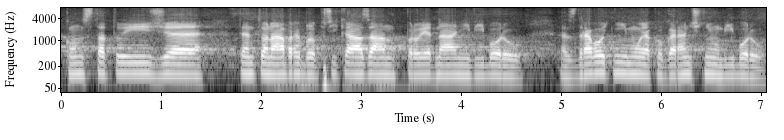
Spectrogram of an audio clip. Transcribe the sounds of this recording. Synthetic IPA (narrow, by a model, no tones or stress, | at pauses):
ko̞nst̪at̪ujiʒɛ | t̪ɛnt̪o̞naːvr̩ɣbɪlpr̝̥ɪkaːzaːnk̚pɾo̞jɛdnaːɲiːviːbo̞ɾu | zd̪ɾavo̞t̪ɲiːmujako̞ɡaɾant͡ʃɲiːmuviːbo̞ɾu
